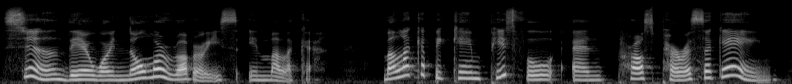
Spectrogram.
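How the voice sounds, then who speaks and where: A woman whose native language is Korean reads stories aloud. Her voice sits a little high and she takes her time over each phrase. Her English is simple and careful, with casual chat between passages. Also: very animated, measured pace, darkish tone. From South Korea. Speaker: vlogger reading stories aloud. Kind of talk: soft storybook reading and casual chat.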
